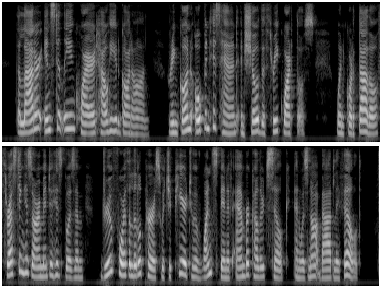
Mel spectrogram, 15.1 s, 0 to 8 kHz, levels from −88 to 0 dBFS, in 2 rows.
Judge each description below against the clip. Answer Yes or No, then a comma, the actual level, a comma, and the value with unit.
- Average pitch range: Yes, average, 4.3 semitones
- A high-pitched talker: Yes, high, 210 Hz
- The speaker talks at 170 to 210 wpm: Yes, average, 185 wpm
